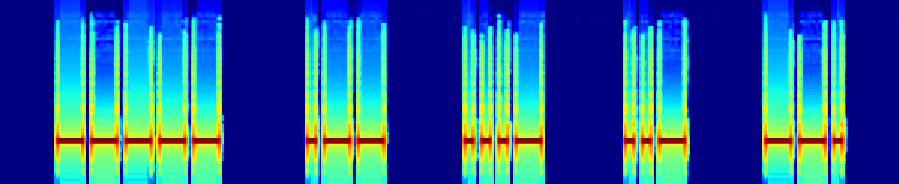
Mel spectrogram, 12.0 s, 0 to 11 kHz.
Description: Morse code, heard as a keyed tone, about 10 wpm, spaced as for 6 wpm, 800 Hz. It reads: 0WVUG
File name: LEZIONI / 7 GF9Z / 7 GF ws 10wpm 3918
